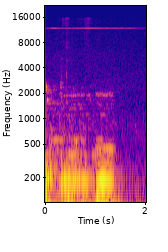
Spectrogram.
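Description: Faint sound from a television's speakers, a few low steady tones, cutting off abruptly about one and a half seconds in as the TV switches off.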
